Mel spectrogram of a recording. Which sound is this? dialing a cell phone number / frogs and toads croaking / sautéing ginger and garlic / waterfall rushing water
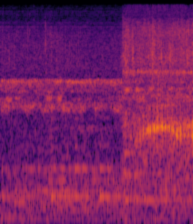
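frogs and toads croaking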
